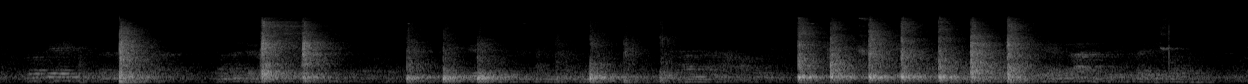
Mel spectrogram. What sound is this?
Museo Nacional-Toma Combinada- 2 mic-Evelyn, Daniel-orificio del orfebre-10 03 2020
Toma combinada a dos microfonos grabada en la bóveda que se encuentra en el edificio del orfebre del museo nacional en Bogotá. Para la realización de esta toma se utilizó un teléfono celular Samsung Galaxy A10 y LG Q6. Este trabajo fue realizado dentro del marco de la clase de patrimonio del programa de música, facultad de artes de la Universidad Antonio Nariño 2020 I. Este grupo está conformado por los estudiantes Natalia Niño, Evelyn Robayo, Daniel Castro, David Cárdenas y el profesor David Carrascal.
paisajesonoro, soundscape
